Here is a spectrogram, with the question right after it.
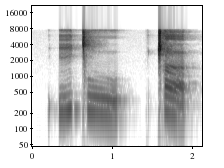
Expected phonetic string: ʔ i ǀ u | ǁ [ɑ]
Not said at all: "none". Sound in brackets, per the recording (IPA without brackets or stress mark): ɐ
